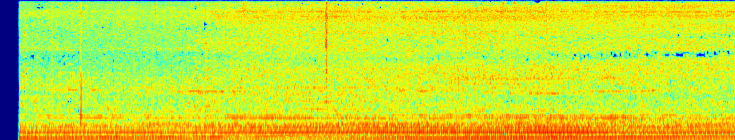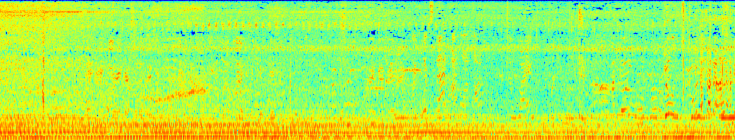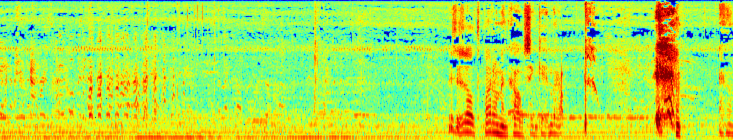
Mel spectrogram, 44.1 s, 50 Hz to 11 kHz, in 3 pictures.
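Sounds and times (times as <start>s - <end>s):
constant hum: 0.4s - 44.0s
faint voices: 0.4s - 44.0s
traffic rumble: 0.4s - 44.0s.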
